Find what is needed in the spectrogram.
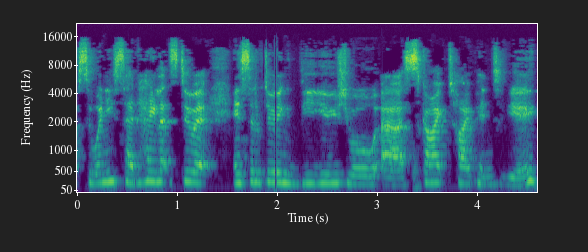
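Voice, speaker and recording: With a British accent, a woman speaks at a fairly high pitch. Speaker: education entrepreneur. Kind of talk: interview. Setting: live video stream.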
